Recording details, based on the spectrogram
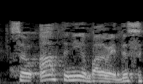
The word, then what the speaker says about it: Othniel: Othniel. Othniel, how you pronounce the name.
